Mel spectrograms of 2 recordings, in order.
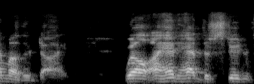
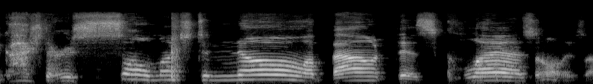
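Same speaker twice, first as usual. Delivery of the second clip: slow, higher mock whine; whining student; 7 semitones higher, much slower than usual. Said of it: "I hear this whining".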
